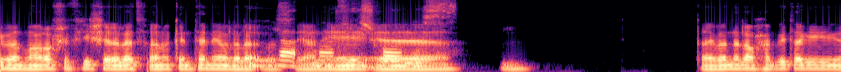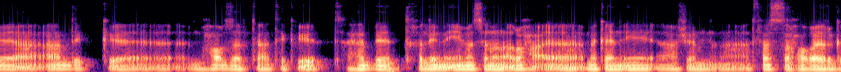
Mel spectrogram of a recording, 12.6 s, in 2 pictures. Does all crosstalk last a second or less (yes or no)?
no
